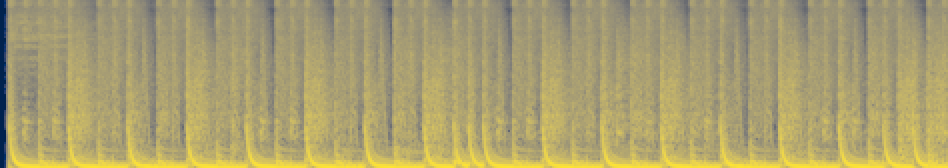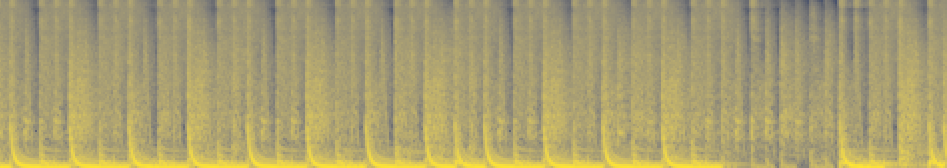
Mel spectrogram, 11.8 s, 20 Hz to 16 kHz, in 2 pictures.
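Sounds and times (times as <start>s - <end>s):
hard techno drum beat: 0.0s - 11.8s.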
